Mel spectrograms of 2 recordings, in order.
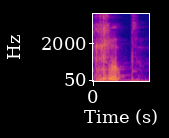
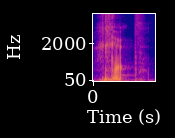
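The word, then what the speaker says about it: חית: The same sound that you would make if you have a mosquito stuck in the back of your throat or you swallowed a fly. You say Chet, Chet. Okay? That's typically, we don't have an equivalent in our English alphabet, but it's like a C and a H together is the closest thing we can get to it. Even though that says Chet, it's actually Chet.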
